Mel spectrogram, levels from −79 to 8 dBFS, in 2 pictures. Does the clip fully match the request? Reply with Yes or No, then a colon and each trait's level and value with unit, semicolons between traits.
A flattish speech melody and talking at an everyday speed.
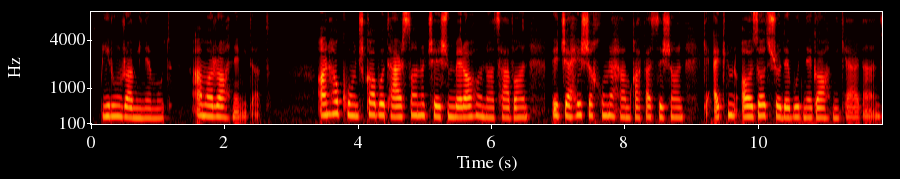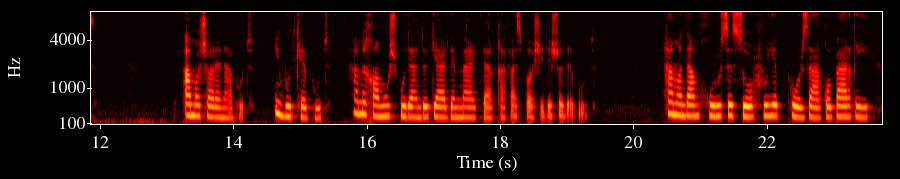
Yes: narrow, 2.2 semitones; average, 140 wpm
